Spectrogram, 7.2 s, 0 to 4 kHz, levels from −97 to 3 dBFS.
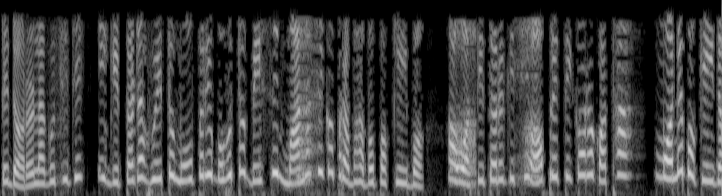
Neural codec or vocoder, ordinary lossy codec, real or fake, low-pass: codec, 44.1 kHz, 7.8 kbps, Pupu-Codec; AAC, 16 kbps; fake; 3.6 kHz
